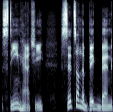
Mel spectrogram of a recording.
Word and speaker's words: Steinhatchee: Steinhatchee, pronounced Steenhatchee, sits on the Big Bend Coast, that gentle curve where the panhandle melts into the peninsula.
